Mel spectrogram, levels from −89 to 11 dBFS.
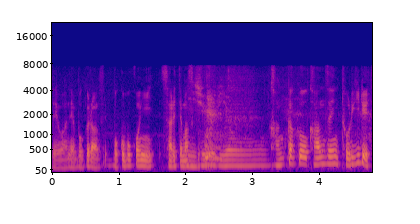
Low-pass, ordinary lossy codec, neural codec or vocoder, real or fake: none; none; none; real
